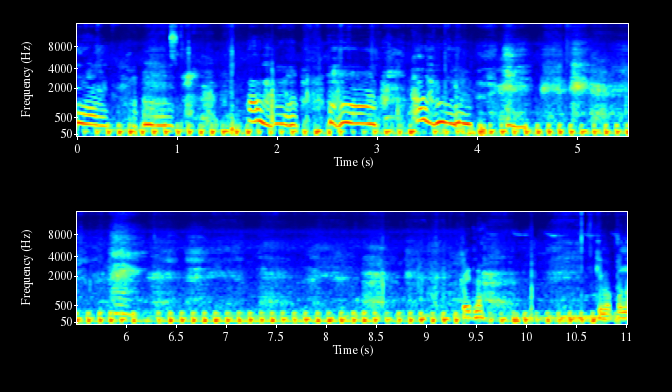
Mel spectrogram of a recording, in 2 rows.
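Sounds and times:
small engine idling: 0.0 - 11.0.

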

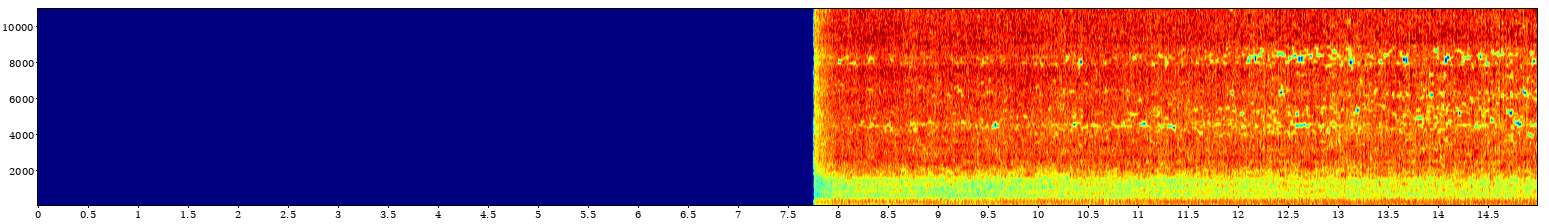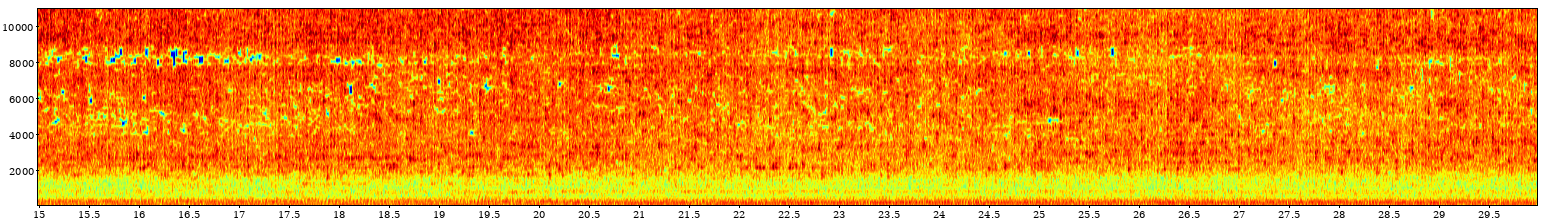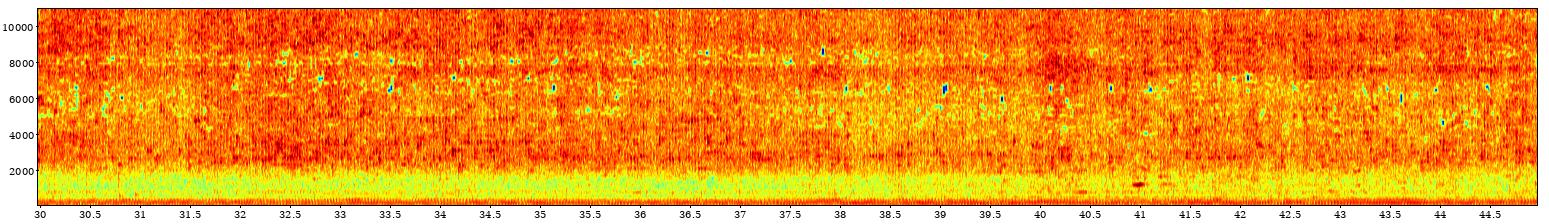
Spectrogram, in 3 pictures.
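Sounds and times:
boat engine running: 7.8 - 44.9.

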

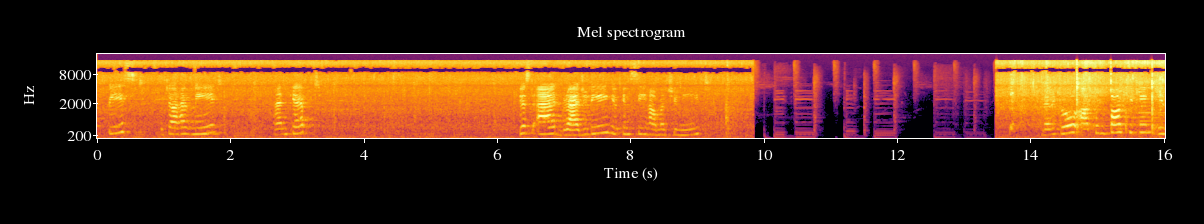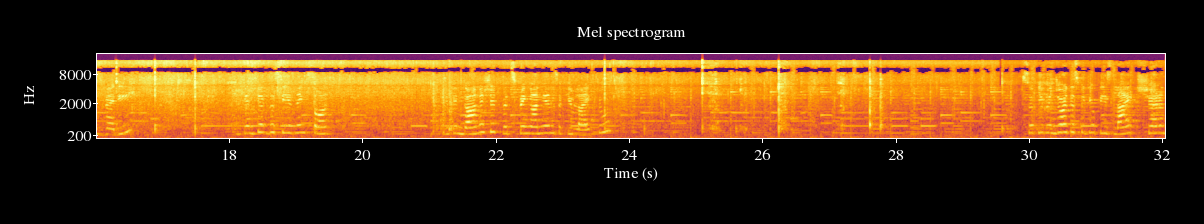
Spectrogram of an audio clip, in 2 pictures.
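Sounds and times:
faint background music: 0.0 - 3.6, 13.6 - 32.0
food sizzling in a wok: 0.0 - 9.9, 13.5 - 32.0
metal spoon stirring: 13.6 - 28.4.

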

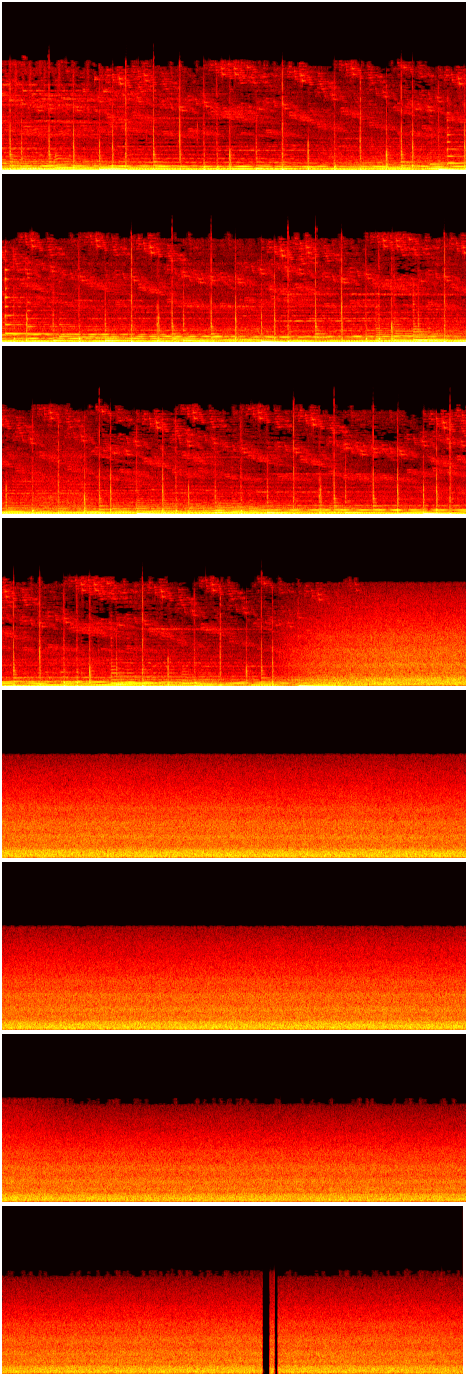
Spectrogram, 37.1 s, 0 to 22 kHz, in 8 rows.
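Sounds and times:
waterfall rushing: 0.0 - 37.0.

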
